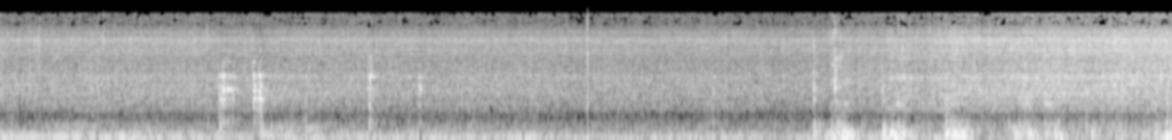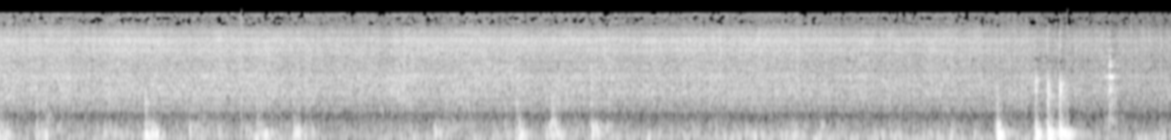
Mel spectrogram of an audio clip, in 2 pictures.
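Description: Diced potatoes sizzling as they fry in a pan, with a steady hiss that grows louder about a third of the way in as a spatula starts scraping and turning them. Near the end, a few sharp clinks of a fork against the bowl of beaten eggs.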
